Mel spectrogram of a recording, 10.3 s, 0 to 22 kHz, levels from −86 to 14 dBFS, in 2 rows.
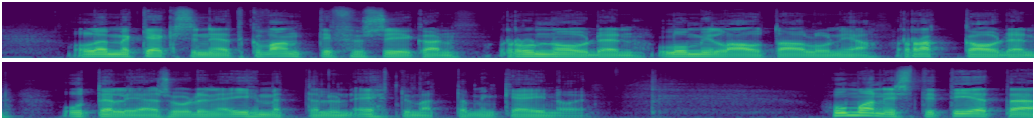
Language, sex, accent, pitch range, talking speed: Finnish, male, native, 80-100 Hz, 80 wpm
